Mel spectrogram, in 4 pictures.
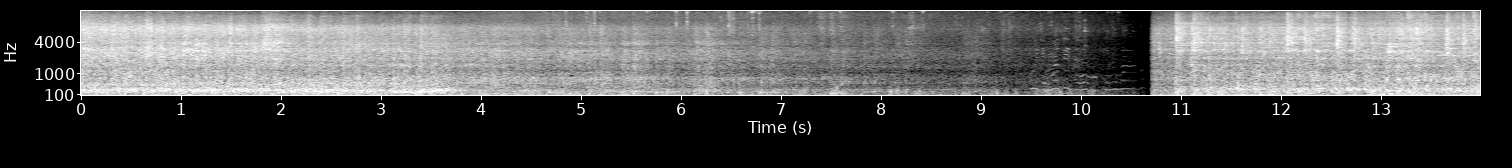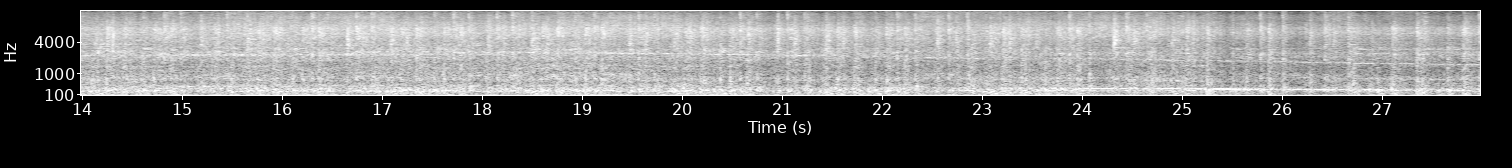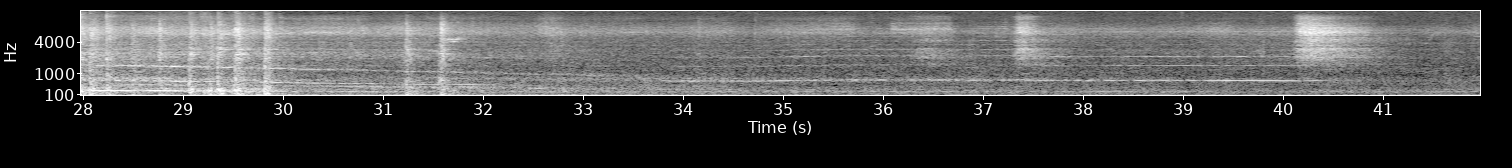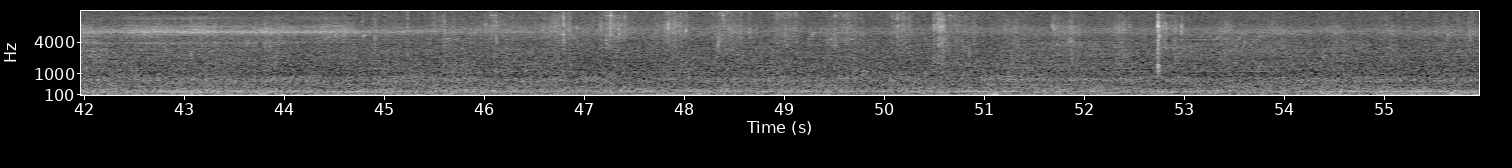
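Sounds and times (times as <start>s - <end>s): train wheels clattering over rails: 0.0s - 9.2s, 10.7s - 30.4s.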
